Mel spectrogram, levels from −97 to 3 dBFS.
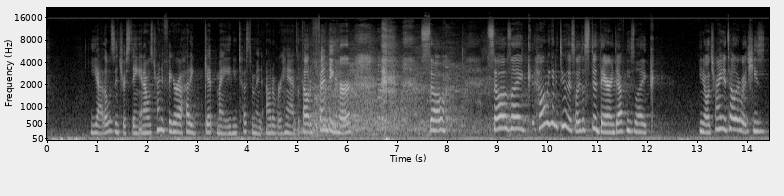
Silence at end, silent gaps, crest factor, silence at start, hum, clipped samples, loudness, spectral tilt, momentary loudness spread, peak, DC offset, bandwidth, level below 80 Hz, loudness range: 0 s; none; 18 dB; 0 s; none; under 0.1%; -30 LUFS; -4 dB/octave; 15 LU; -12 dBFS; under 0.1%; 16.5 kHz; -42 dBFS; 4 LU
